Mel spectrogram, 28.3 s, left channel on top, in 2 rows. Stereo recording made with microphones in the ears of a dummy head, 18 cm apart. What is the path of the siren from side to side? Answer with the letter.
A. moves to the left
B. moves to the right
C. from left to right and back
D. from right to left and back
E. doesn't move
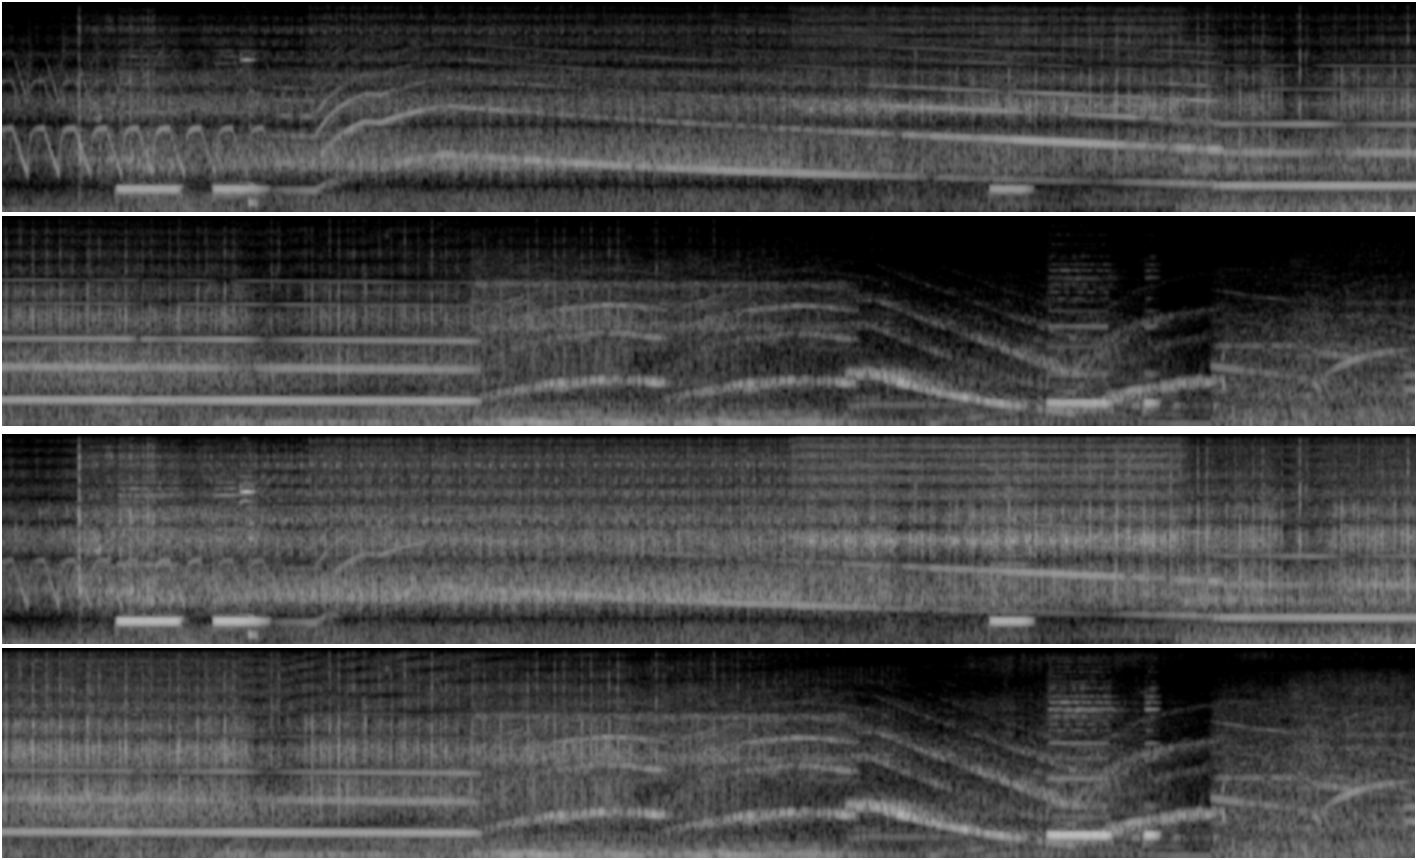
B.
